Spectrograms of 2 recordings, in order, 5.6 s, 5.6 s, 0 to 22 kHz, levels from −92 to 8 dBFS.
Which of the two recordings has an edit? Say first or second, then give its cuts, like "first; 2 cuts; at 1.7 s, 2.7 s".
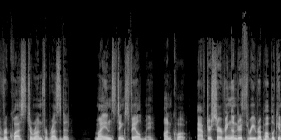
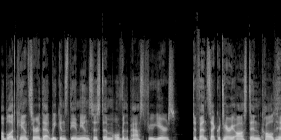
first; 2 cuts; at 1.8 s, 3.8 s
